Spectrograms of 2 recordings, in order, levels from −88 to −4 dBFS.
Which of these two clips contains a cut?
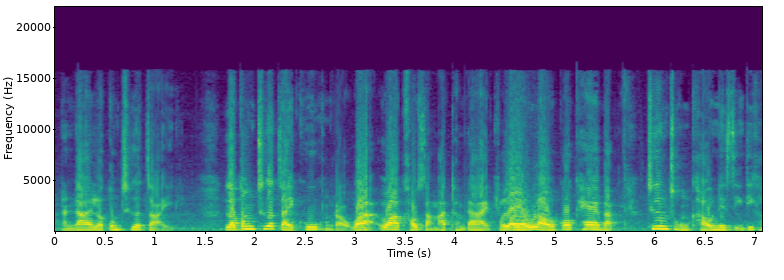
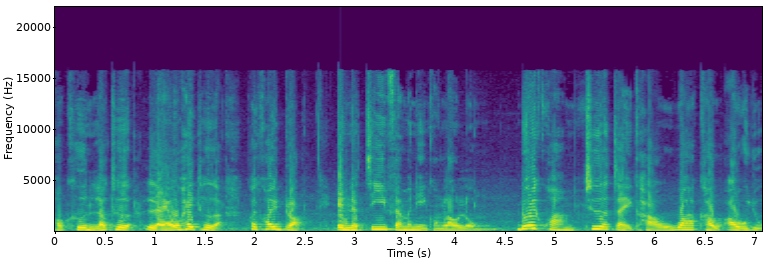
first; 1 cut; at 4.4 s

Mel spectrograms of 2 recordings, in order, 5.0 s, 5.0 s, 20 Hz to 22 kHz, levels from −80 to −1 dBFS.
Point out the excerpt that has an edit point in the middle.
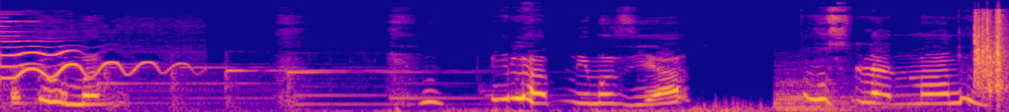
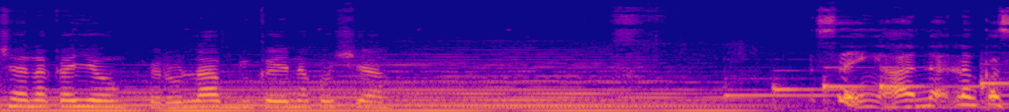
first; 1 cut; at 3.8 s

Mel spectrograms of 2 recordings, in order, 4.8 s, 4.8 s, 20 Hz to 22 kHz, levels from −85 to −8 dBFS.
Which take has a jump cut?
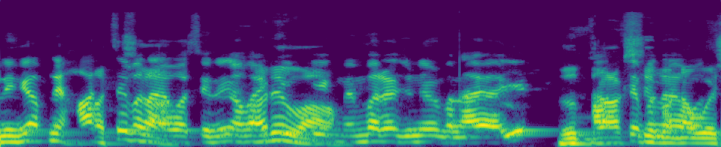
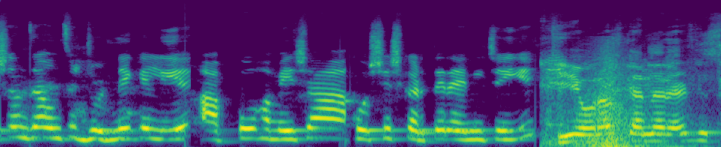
second; 3 cuts; at 1.3 s, 2.3 s, 3.6 s

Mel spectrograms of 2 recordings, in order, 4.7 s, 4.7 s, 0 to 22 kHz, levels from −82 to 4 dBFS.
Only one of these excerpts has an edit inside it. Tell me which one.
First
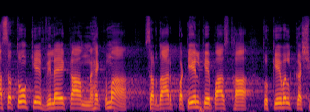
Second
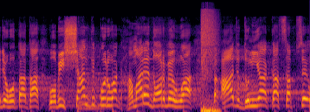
second; 1 cut; at 3.1 s

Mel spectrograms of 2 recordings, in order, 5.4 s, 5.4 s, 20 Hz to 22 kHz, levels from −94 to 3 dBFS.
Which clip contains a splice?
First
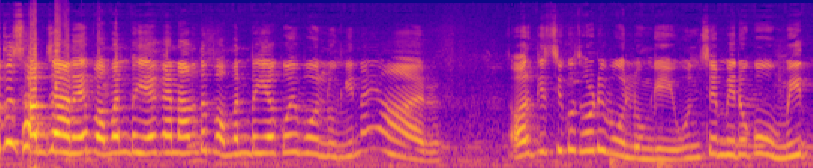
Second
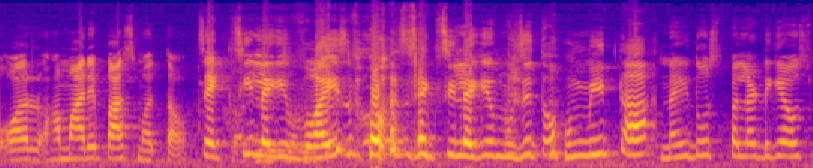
second; 2 cuts; at 1.2 s, 4.4 s

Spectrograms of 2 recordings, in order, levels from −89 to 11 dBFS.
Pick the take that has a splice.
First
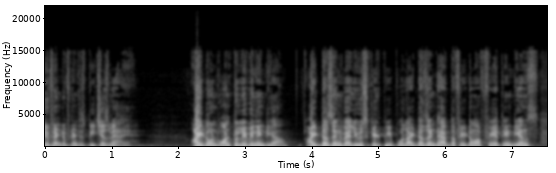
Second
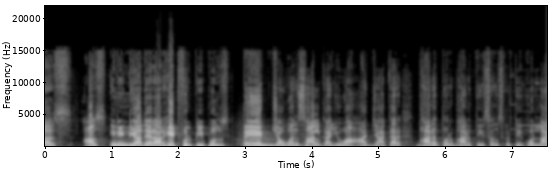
second; 1 cut; at 3.0 s

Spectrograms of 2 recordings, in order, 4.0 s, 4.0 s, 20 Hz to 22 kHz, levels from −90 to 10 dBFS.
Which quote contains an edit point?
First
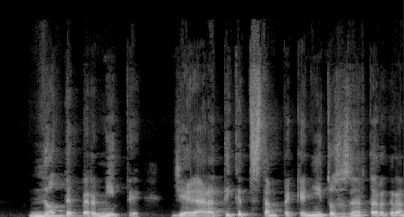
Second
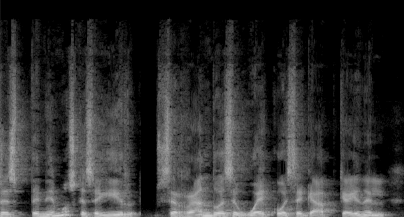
second; 1 cut; at 1.3 s

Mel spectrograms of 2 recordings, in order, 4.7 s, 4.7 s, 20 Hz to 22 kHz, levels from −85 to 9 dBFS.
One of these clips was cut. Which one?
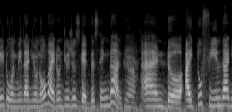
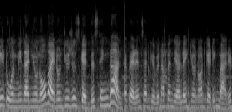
second; 1 cut; at 2.5 s

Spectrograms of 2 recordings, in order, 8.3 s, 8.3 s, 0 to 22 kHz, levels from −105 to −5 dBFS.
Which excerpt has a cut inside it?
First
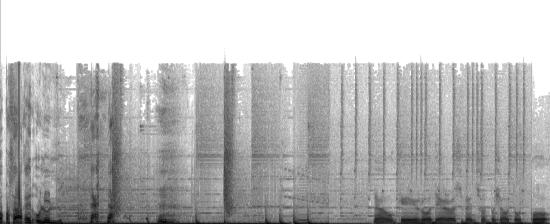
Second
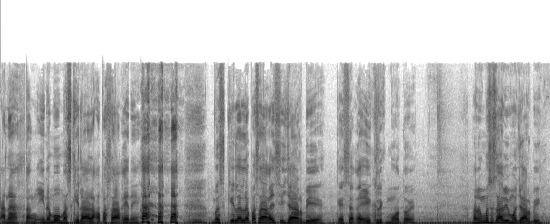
first; 1 cut; at 4.8 s

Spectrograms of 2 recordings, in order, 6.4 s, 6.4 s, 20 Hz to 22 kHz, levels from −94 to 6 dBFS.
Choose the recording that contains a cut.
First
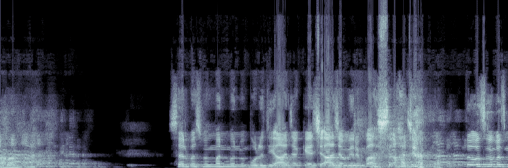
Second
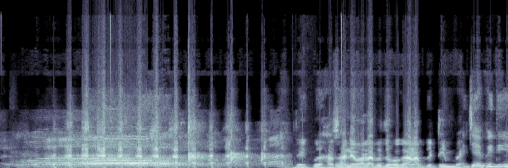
second; 1 cut; at 3.6 s

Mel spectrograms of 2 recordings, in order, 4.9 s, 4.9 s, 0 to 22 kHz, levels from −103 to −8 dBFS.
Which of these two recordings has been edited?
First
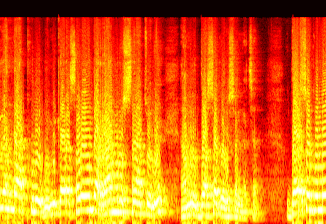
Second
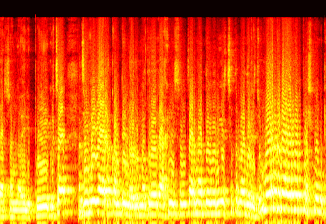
second; 1 cut; at 1.2 s

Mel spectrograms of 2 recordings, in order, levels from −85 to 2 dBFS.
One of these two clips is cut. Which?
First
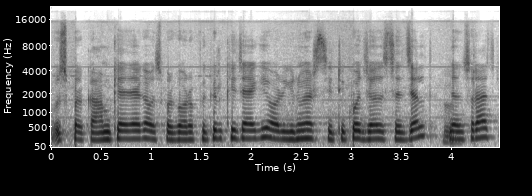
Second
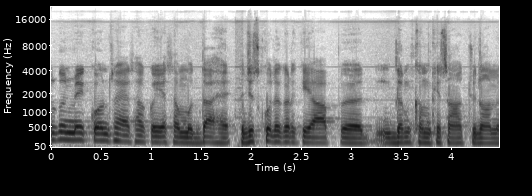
second; 1 cut; at 1.8 s

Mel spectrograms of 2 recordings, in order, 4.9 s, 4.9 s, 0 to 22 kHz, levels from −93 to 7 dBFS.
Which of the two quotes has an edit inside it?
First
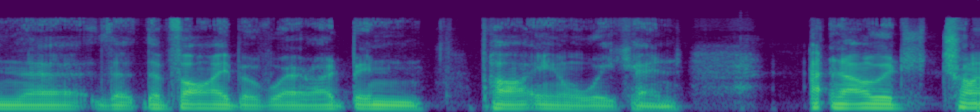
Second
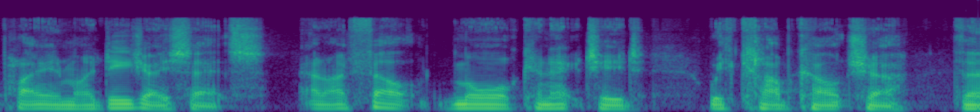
second; 1 cut; at 1.5 s

